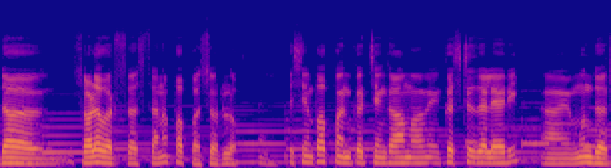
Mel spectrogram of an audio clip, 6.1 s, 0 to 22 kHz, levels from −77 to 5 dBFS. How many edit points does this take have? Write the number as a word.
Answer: zero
